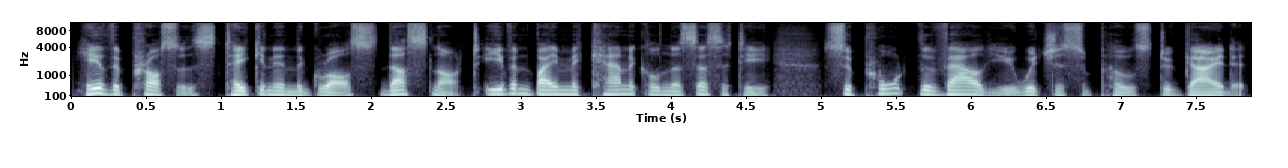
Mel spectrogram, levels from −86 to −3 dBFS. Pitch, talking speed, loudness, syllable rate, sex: 120 Hz, 170 wpm, -20 LUFS, 5.1 syllables/s, male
